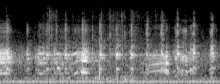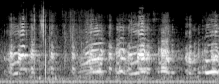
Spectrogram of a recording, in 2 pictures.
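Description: Several Canada geese honk loudly and continuously, overlapping harsh nasal calls in a dense, agitated chorus of territorial squabbling, with a low steady hum beneath.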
